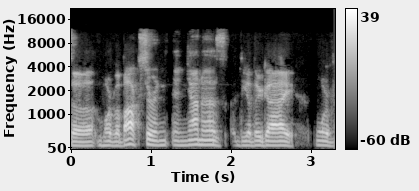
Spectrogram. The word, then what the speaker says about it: Yanez: Yanez. No, no, no. He's issued a correction. He said that he pronounces it Yanez.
